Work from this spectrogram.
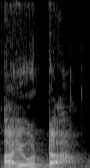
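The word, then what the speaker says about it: iota: आई इस तरह स्टाइलिश सा, और इसको हम प्रोनाउंस करते हैं आयोटा।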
